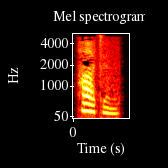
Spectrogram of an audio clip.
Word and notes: hearten: ‘hɑ:rtən

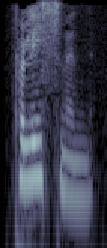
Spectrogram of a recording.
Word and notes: policeman: pə’li:smən

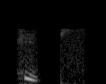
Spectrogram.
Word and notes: heaps: hi:ps

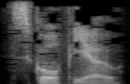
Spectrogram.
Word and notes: Scorpio: ‘skɔ:rpıəʋ

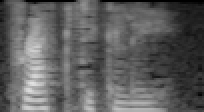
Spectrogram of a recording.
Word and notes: practically: ‘præktıklı

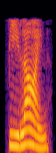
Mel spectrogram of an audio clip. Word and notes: beeline: ‘bi:,laın

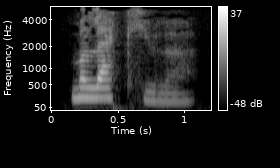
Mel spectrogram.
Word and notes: molecular: {məʋ’lekjələr}

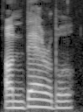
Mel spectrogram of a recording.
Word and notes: unbearable: ʌn’beərəbəl

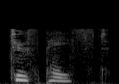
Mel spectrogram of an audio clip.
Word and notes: toothpaste: ‘tu:ɵpeıst

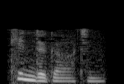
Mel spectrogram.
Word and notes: kindergarten: ‘kındər,gɑ:rtən

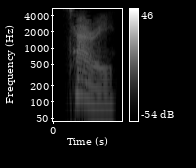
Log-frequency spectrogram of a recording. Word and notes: tarry: ‘tærı

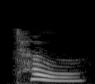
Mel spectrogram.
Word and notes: toll: təʋl

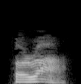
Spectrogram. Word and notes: hurrah: hə’rɑ:

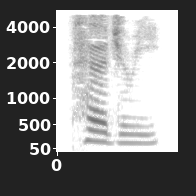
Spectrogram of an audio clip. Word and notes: perjury: ‘pɜ:rdʒərı

